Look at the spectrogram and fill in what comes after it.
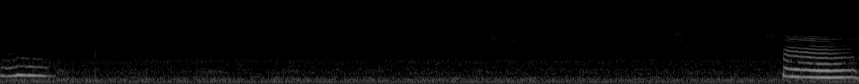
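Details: Australian Shepherd asking to be petted indoors: a brief high, falling whine opens, then about seven seconds of quiet room hum before a second, longer tonal whine with rich harmonics closes.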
